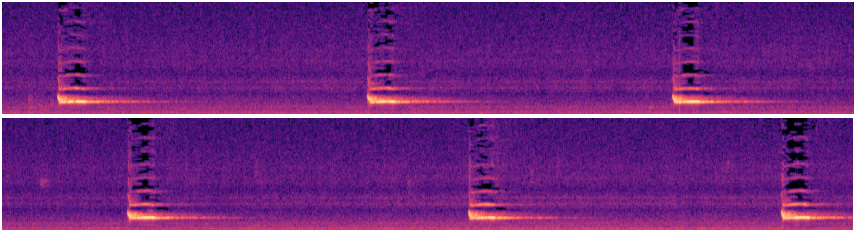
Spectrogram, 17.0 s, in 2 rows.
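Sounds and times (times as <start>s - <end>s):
owl whistled note: 0.6s - 1.5s, 3.7s - 4.6s, 6.7s - 7.7s, 9.8s - 10.7s, 13.2s - 14.1s, 16.3s - 17.0s.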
